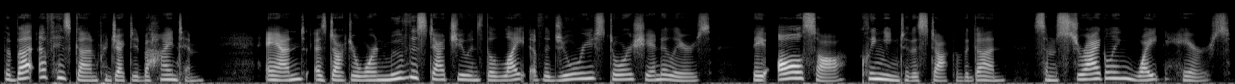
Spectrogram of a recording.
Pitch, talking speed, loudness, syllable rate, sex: 215 Hz, 180 wpm, -20 LUFS, 4.9 syllables/s, female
